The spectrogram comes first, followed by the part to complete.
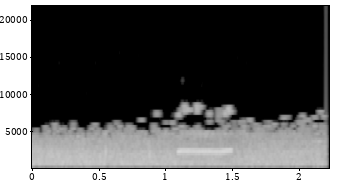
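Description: Stadium crowd cheering loudly just as a try is scored, with a short high whistle about a second in.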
